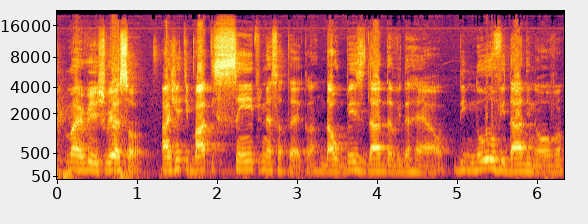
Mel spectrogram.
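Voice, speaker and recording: With audible room echo and noticeable background noise, a man talks at a moderate pace with hardly any pauses and ordinary pitch variation. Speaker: podcast co-host, personal trainer. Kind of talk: casual podcast chat. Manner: animated.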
